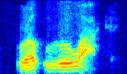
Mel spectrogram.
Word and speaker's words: ruach: The term spirit in the Old Testament is the Hebrew word ruach, or is spelled R-U-A-C-H, which is also commonly translated wind and breath.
